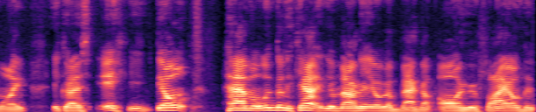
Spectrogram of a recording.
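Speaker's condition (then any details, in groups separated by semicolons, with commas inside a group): Cerebral palsy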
